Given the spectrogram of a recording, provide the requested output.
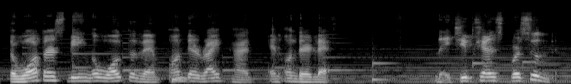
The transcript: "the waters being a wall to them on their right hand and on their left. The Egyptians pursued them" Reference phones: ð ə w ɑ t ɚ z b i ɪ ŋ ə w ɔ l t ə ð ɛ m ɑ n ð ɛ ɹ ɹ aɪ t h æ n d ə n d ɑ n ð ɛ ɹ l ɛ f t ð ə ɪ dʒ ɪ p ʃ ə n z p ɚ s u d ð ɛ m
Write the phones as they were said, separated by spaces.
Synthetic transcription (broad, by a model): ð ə w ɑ t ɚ s b i ɪ ŋ ə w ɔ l t ə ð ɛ m ɑ n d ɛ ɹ ɹ aɪ t h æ n d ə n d ɑ n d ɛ ɹ l ɛ f t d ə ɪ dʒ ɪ p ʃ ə n s p ɚ s u d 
